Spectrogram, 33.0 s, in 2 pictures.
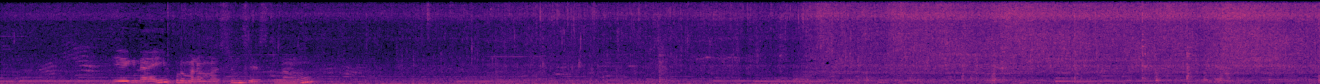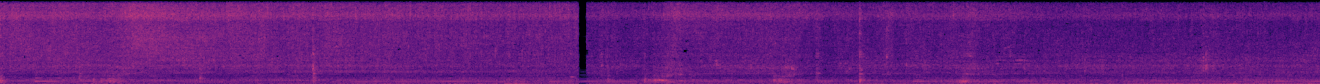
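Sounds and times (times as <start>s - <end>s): vegetables sizzling in hot oil: 1.0s - 33.0s.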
